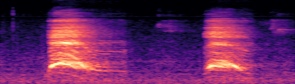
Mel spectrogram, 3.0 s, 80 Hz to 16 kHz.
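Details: A water deer gives two harsh, rasping, bark-like screams in the dark around 11 pm in Yeongwol, Gangwon Province, South Korea. Each is about a second long with a falling pitch, and a faint high chirp sits between them.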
